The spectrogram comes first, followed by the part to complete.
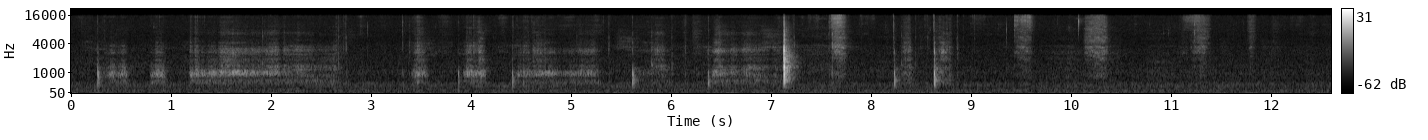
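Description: The plastic edge of a fidget spinner is scraping the scratch-off coating from a lottery ticket in short, repeated strokes. A few sharp clicks follow, the loudest about seven seconds in.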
